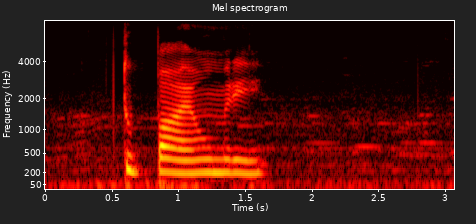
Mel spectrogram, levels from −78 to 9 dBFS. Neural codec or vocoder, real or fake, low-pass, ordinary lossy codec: none; real; none; none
